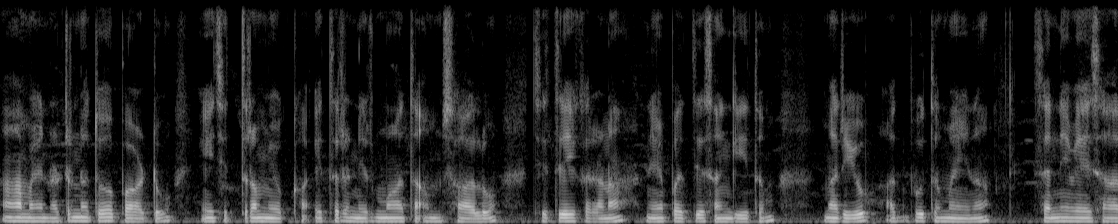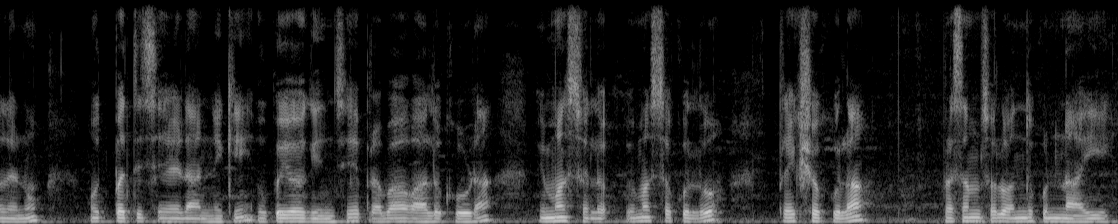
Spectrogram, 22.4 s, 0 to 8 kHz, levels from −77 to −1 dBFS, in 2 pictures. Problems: constant background noise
